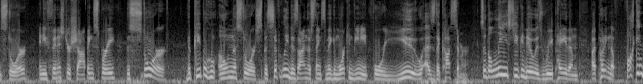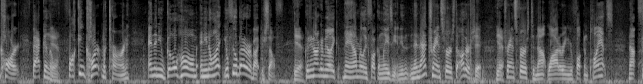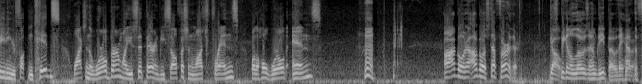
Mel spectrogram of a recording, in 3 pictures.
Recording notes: We are on location at the end of the runway at the Philadelphia international airport.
